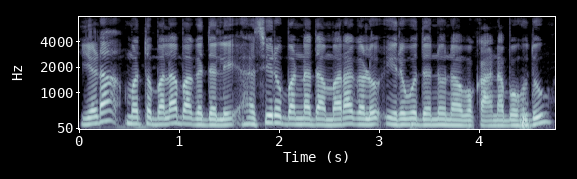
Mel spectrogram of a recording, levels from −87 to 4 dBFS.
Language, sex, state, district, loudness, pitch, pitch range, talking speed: Kannada, male, Karnataka, Bangalore, -15 LUFS, 155 Hz, 145-170 Hz, 115 wpm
